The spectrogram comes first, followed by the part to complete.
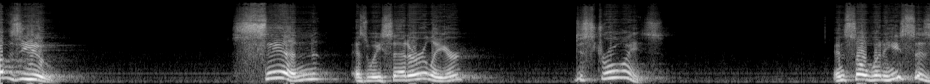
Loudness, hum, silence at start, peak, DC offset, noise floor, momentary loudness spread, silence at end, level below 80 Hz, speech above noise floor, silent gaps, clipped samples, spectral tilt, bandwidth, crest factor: -10 LUFS; none; 0 s; 0 dBFS; under 0.1%; -51 dBFS; 14 LU; 0 s; -52 dBFS; 41 dB; none; 0.5%; -5 dB/octave; 19 kHz; 12 dB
